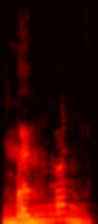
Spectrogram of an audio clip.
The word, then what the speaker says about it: MLEM: put their tongue out, it's said to make the sound MLEM. MLEM. So that's the name of the game, MLEM Space Agency. So if you now say it like MLEM or something like that, you have to just say MLEM Space Agency. It's a sound.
